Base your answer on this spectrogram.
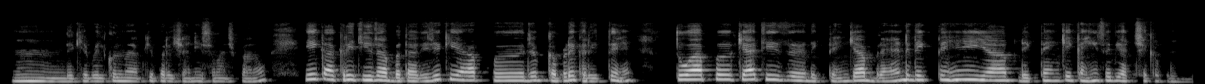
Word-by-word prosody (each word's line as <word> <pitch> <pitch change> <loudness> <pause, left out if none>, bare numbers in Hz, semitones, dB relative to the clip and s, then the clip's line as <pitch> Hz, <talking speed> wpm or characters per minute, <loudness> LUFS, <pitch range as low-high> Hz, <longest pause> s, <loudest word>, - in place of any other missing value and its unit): हुँ, 155 -2 -1
देखिए 140 +1 -7
बिल्कुल 145 +3 -5
मैं 150 - -2
आपकी 145 +2 -9
परेशानी 145 -1 -7
समझ 140 0 -10
पा 140 - -9
रहा 135 - -9
हूँ। 190 - -7 0.4
एक 240 +1 +2
आख़िरी 220 -1 +3
चीज़ 200 -1 +3
आप 185 -1 +5
बता 155 0 +1
दीजिए 160 +9 -1
कि 230 - 0
आप 190 0 -2 0.4
जब 185 0 -2
कपड़े 170 +5 +1
खरीदते 145 +5 -3
हैं, 175 +1 -7 0.4
तो 220 0 +5
आप 225 0 +4 0.3
क्या 225 0 +6
चीज़ 210 -3 0 0.2
देखते 150 0 -6
हैं? 150 +2 -5
क्या 180 +3 +4
आप 175 -3 +1
ब्रांड 160 +7 0
देखते 205 0 -1
हैं 215 +2 +4
या 190 -2 +3
आप 185 0 0
देखते 150 +3 -3
हैं 170 -1 -2
कि 185 +2 -2
कहीं 165 +1 0
से - - +1
भी 170 -1 -4
अच्छे 155 0 -4
कपड़े 140 -2 -15
मिले? 120 -1 -21
165 Hz, 220 wpm, -23 LUFS, 145-200 Hz, 0.4 s, क्या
